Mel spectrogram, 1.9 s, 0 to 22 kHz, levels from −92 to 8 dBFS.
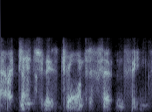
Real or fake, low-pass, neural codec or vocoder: fake; 5.4 kHz; codec, 24 kHz, 1.5 kbps, HILCodec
